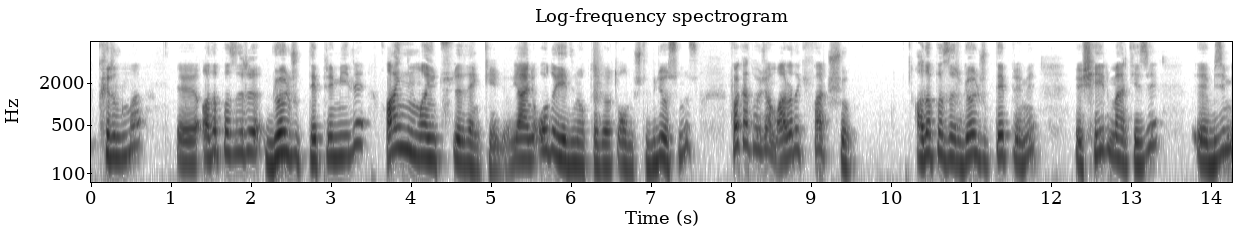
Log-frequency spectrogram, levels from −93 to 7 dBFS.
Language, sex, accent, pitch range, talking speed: Turkish, male, native, 145-195 Hz, 105 wpm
